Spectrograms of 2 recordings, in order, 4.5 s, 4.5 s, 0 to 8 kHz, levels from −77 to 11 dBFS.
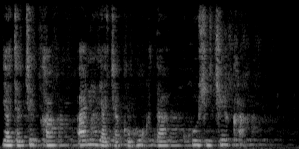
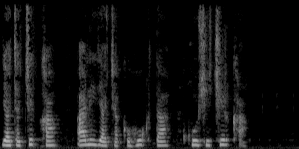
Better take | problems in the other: second | room echo; dies away in 1.4 s

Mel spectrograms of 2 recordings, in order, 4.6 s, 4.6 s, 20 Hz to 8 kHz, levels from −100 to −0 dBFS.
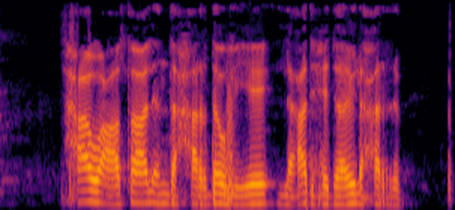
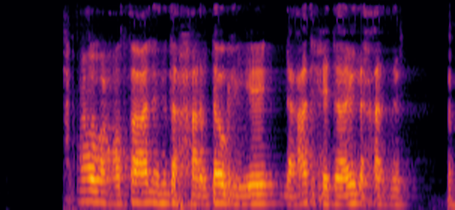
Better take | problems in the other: first | noise reduction (neural mask model DeepFilterNet 3)

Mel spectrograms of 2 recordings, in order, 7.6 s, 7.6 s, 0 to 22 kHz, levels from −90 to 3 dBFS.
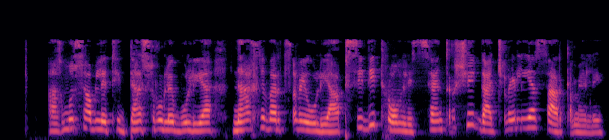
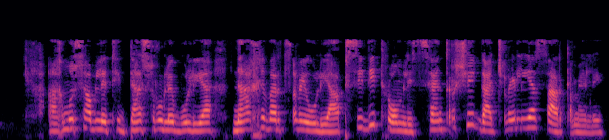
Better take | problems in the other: second | noise reduction (neural mask model DeepFilterNet 3)

